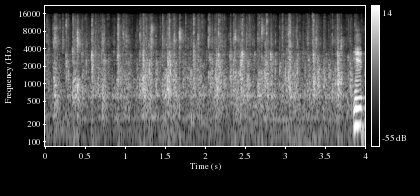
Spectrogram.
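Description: Audience applauding, many hands clapping steadily; the clapping gives way to a man's voice on a microphone at the very end.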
